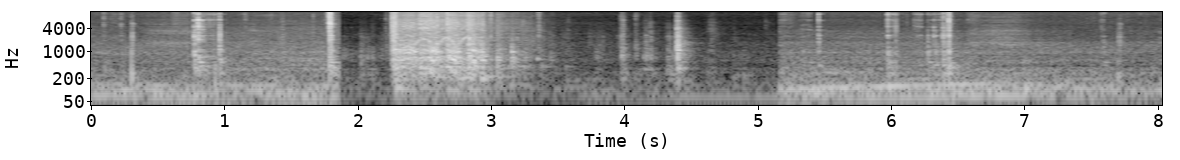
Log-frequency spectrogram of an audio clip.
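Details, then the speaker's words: Ford Transit 2.5DI diesel after inlet manifold cleaning, with the high-pressure fuel lines just primed. Starter cranks in steady bursts with pauses and it never fires; air in the injector lines may need bleeding by cracking the injectors. "if there's a little bit of air in here we might just need to let it out by cracking off the injectors"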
